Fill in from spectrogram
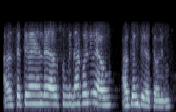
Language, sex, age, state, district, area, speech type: Odia, female, 60+, Odisha, Gajapati, rural, conversation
